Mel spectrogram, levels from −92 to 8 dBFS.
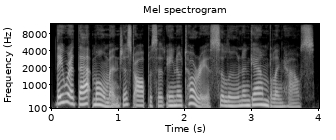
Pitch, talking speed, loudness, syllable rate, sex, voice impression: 195 Hz, 195 wpm, -20 LUFS, 6.1 syllables/s, female, very feminine, adult-like, thin, tensed, slightly powerful, bright, slightly soft, clear, fluent, slightly raspy, cute, slightly cool, intellectual, refreshing, sincere, calm, reassuring, unique, elegant, slightly wild, sweet, lively, slightly strict, slightly sharp, light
